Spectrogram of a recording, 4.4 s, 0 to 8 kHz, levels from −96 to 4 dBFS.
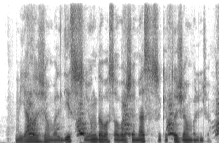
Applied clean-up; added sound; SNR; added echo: none; Bark; 5 dB; none.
